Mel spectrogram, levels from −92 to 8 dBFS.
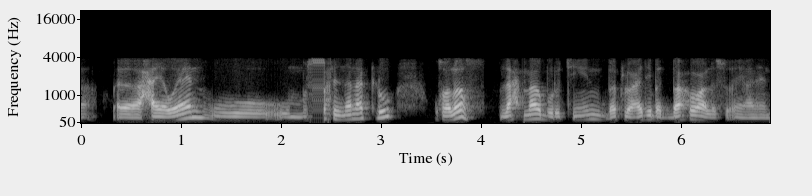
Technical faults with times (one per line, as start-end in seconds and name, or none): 2.30-2.50 packet loss with last packet repeated
4.42-4.44 packet loss with last packet repeated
